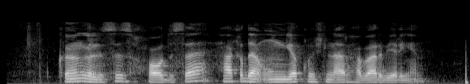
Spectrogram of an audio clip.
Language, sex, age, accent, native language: Uzbek, male, 18-24, Buxoro, Uzbek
